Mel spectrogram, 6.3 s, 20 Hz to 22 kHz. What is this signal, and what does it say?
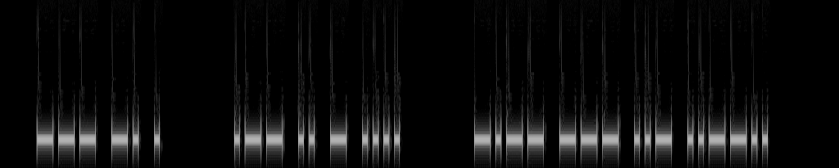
Morse code, heard as a keyed tone, about 30 wpm, 700 Hz. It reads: ONE WITH YOU?
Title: 2x Word-Spacing - Sentences from Top 500 Words - 30wpm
